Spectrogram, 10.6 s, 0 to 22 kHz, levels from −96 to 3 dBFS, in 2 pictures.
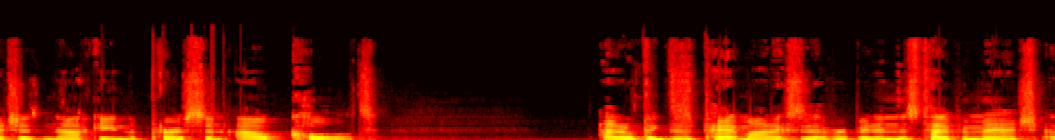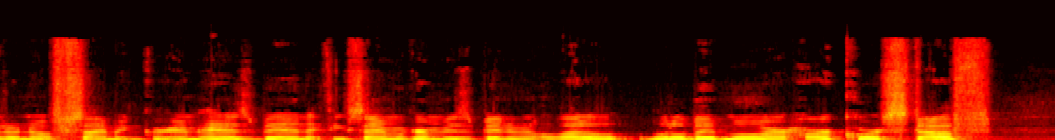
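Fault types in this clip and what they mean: Processor overload crackle: from about 0.97 to 1.21 s the processor falls behind and misses a run of buffer deadlines, each dropping a tiny hard-edged gap of silence. Half a dozen or so short dropouts, fitting buffers of a few milliseconds, blur into a gritty crackle over the speech.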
